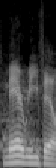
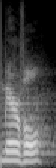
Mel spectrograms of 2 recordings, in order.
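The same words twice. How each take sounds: First: It is said with a non-Southern pronunciation. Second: It is said with a local Southern pronunciation. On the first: The speaker sounds like an outsider. "It was always Maryville" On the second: The speaker now sounds like a local. "I'm there on Maryville, I think I got it"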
